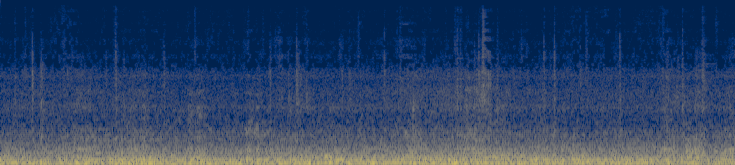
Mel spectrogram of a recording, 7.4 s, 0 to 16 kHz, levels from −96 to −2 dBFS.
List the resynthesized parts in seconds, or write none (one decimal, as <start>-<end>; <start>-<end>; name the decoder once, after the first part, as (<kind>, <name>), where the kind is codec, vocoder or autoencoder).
1.5-2.8 (vocoder, BigVGAN v2)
